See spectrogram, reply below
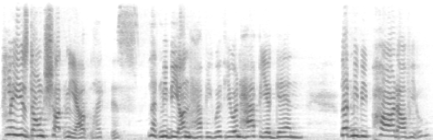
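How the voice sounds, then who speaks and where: An actress playing an earnest, devoted and anxious young wife in a 1940s-style radio drama, speaking tenderly and often softly. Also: female voice, sits high, normal speed. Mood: earnest, pleading. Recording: dull old radio recording, music behind.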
